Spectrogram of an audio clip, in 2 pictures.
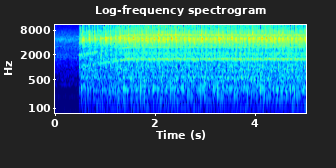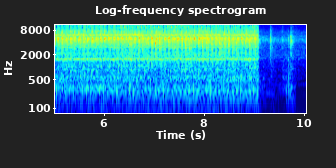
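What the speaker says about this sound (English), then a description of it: "Pop your hoop into your machine and stitch round number 2 to secure it." An embroidery machine stitches a securing round through batting taped over a hooped outline for a notebook cover, a steady close, fast mechanical chatter that runs continuously for several seconds and then stops abruptly.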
